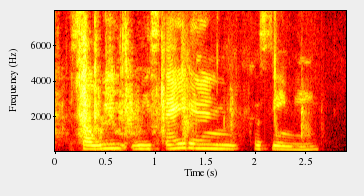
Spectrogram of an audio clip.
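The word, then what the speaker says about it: Kissimmee: Um, so we we stayed in Cassimi. Did I say that right this time? Cuz normally I would say kissing me, but the the locals was telling me, you know, girl, you weren't saying it right.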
